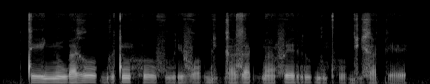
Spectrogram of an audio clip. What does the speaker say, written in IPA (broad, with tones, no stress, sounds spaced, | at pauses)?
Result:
t eː˨ ɲ ũ˨ w a˨ ɣ oː˦˨ ɡ͡b ʊ˨ t ũ˦˨ h oː˦˨ f u˨ ɾ ɪ˨ v ɔ˨˦ ɡ͡b i˨ ɡ a˨ z a˦ ɡ͡b ã˨ f ɛ˦ r u˦ ɡ ũ˨ pʰ o˨ ɡ i˨ ɣ a˨ k ɛ˨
